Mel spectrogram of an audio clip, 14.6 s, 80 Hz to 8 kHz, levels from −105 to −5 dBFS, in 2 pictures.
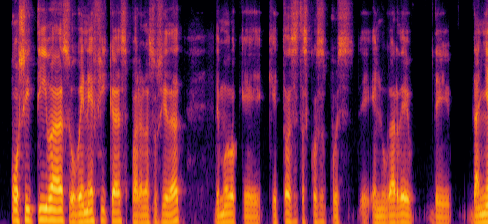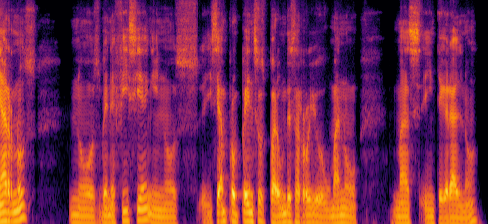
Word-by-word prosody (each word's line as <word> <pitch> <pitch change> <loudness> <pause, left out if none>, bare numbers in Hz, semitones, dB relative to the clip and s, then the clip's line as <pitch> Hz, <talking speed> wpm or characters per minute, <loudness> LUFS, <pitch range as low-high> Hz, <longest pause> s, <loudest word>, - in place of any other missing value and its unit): positivas 135 0 +4
o - - +1
benéficas 120 +2 +1
para 100 -1 -3
la 100 0 -2
sociedad 110 +6 -1 0.5
de 95 - -5
modo 110 +1 0
que 90 0 -7
que 100 - -9
todas 115 -2 -1
estas 110 -2 -6
cosas 110 -1 -8
pues, 90 - -8
eh, - - -12
en 95 - -4
lugar 100 +2 -1
de 105 -3 +2 0.2
de 85 -1 -7 0.2
dañarnos 120 +9 +3 0.5
nos 95 -2 -4
beneficien 125 +7 0
y 95 -2 -1
nos 90 -1 -6
y - - -9
sean - - +2
propensos 120 -2 +3
para - - +3
un 105 - +1
desarrollo 100 -2 0
humano 95 +1 -2 0.5
más 90 -1 0
integral, 85 -2 +1
¿no? 105 +11 -5
100 Hz, 140 wpm, -23 LUFS, 90-120 Hz, 0.5 s, positivas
